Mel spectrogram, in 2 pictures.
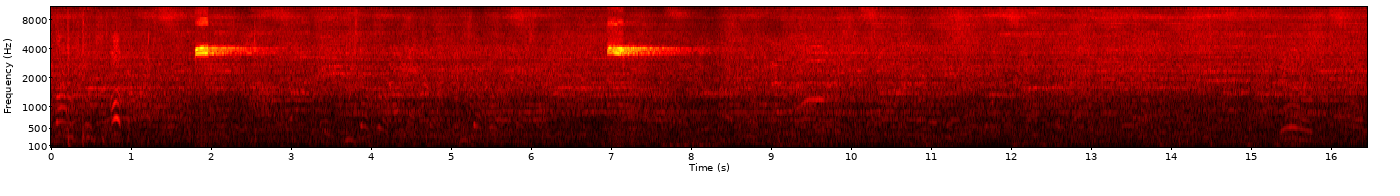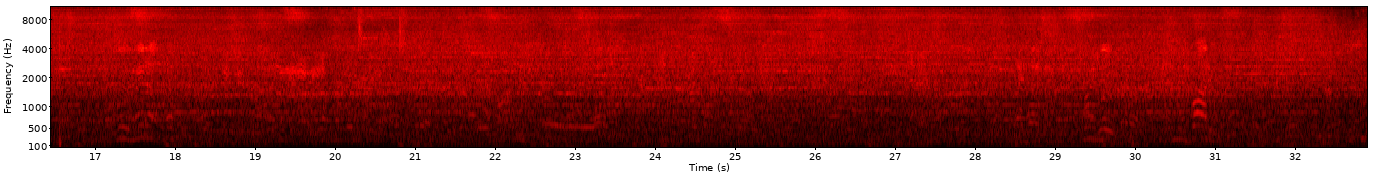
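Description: A referee's whistle blasts twice, each short and high-pitched, about five seconds apart, stopping the wrestling bout and then restarting it. Between the blasts and after them there is only the steady background hum of a near-empty arena.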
